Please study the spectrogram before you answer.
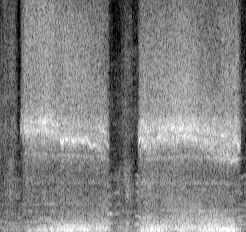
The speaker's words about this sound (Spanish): Eso es lo más lejos que puedo llegar a un chiflido.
